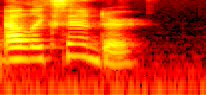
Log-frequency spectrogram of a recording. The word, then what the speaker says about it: Alexander: Oh, Alexander.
